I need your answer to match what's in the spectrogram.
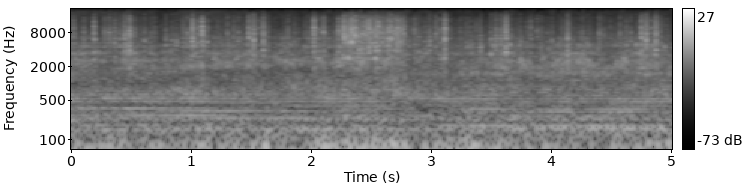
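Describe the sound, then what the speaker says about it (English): Steady droning propeller engine of a World War I fighter plane idling on the ground in Wings Over Flanders Fields, loud and continuous with no speech over it. "Let's turn off the engine."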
